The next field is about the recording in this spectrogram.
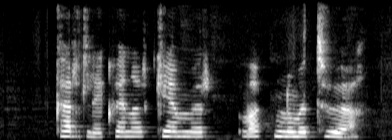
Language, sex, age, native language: Icelandic, female, 12, Icelandic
